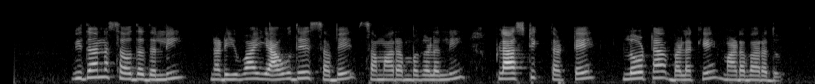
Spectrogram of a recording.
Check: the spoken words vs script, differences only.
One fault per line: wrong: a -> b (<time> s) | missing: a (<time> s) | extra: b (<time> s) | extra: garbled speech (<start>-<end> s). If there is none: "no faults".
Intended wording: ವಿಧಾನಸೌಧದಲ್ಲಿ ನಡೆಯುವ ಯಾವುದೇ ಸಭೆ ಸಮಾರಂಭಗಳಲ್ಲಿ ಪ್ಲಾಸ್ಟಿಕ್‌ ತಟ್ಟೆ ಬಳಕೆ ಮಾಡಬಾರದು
extra: ಲೋಟ (6.2 s)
